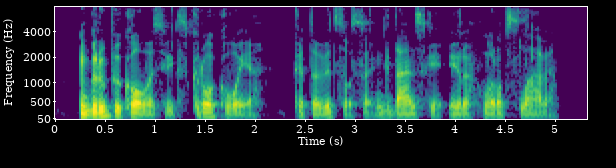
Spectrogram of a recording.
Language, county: Lithuanian, Utena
